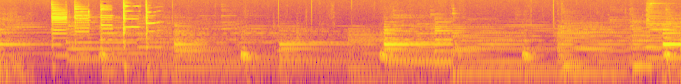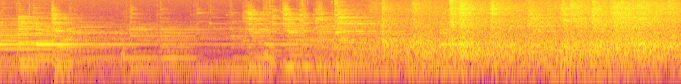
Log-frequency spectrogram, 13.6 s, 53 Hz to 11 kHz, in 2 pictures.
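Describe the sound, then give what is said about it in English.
A New York City subway train heading north past Central Park rides along the rails, starting with whining metallic tones over a steady rumble, then swelling into a louder, rushing roar near the end. No one speaks. “Say, take a subway north, past Central Park, past the Uppies, past Woody Allen's Upper East Side, past 110th Street and into Harlem.”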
